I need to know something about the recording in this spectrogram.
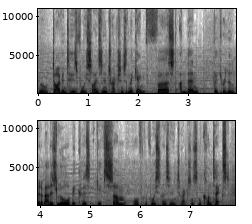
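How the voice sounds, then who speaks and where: Gravelly-edged man narrating an explainer. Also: medium pitch, animated, fast talker. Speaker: video narrator. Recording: music behind.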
